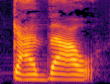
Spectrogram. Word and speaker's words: ca dao: Y es por eso que nos parece extraordinario presentarles estos poemas de tradición oral, que se llaman Cadao. Así se escribe C-A-D-A-O, el Cadao, que es poesía de tradición oral de Vietnam.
